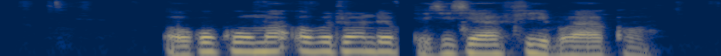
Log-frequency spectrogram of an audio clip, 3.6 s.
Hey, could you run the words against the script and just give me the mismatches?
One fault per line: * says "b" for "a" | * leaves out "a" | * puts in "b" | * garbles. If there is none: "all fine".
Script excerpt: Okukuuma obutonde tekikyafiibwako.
all fine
